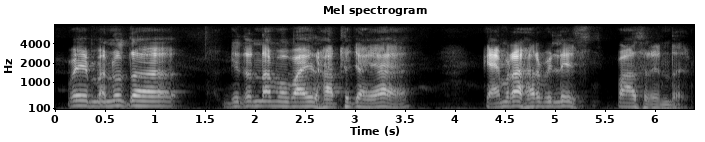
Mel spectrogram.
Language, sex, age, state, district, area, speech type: Punjabi, male, 60+, Punjab, Rupnagar, urban, spontaneous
